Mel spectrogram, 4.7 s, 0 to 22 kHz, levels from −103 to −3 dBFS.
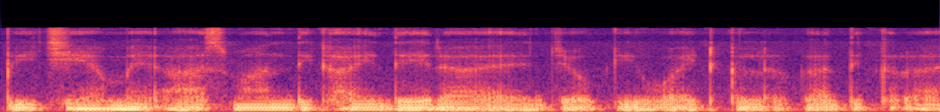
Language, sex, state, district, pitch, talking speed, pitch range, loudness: Hindi, male, Himachal Pradesh, Shimla, 140 Hz, 190 wpm, 135-150 Hz, -14 LUFS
